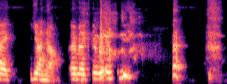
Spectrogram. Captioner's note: laughs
